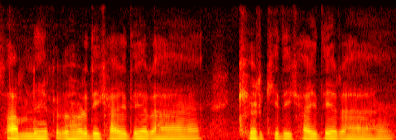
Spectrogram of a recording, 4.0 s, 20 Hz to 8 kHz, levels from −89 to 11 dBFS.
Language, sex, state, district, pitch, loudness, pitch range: Hindi, male, Bihar, Patna, 135 Hz, -21 LUFS, 130-135 Hz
